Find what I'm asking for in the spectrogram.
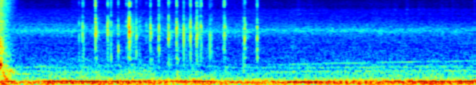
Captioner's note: bus noises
